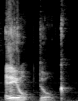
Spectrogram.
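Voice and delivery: a hint of a Midlands accent; Midlands greeting. Shown as a demonstration. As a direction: give it the local Midlands lilt, lightly. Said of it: "We call each other Duck here".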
